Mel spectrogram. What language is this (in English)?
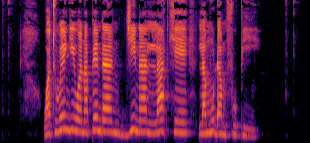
Swahili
